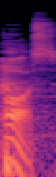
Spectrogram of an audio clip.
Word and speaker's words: osu!: The official pronunciation is OS, as confirmed by the developer.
